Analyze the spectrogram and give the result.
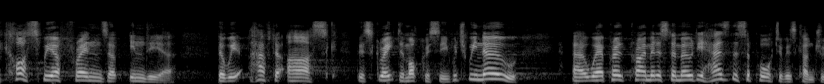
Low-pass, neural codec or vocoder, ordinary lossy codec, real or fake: none; none; none; real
